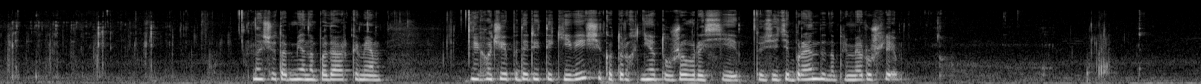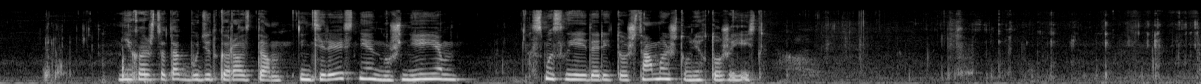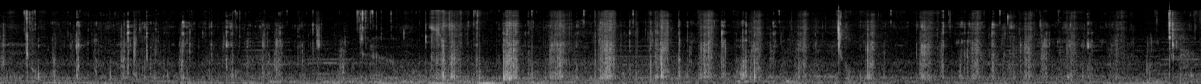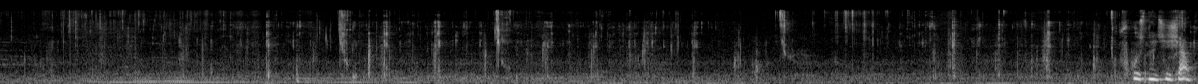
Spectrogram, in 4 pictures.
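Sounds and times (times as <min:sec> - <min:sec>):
crunchy chewing of fried dough: 0:00.0 - 0:02.6, 0:20.2 - 0:47.4.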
